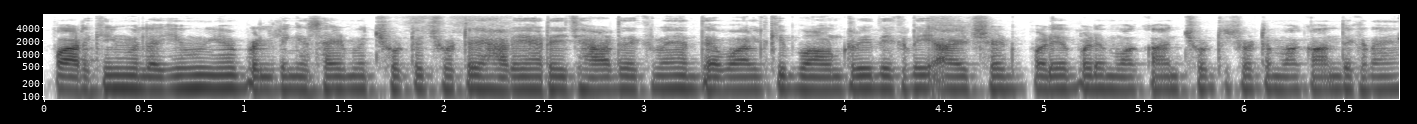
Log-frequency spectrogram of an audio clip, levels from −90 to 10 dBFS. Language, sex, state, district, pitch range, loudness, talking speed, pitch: Hindi, male, Bihar, East Champaran, 145-150 Hz, -20 LUFS, 335 wpm, 145 Hz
